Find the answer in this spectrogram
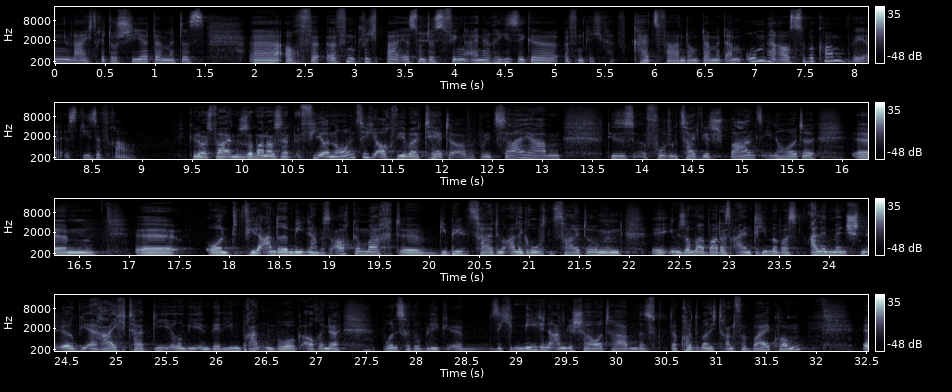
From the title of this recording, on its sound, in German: Im Visier live in Berlin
